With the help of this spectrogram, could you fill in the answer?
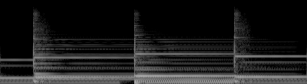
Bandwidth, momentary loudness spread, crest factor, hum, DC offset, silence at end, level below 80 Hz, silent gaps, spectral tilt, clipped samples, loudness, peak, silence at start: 15.5 kHz; 6 LU; 16 dB; none; under 0.1%; 0 s; -46 dBFS; none; -6.5 dB/octave; under 0.1%; -31 LUFS; -14 dBFS; 0 s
